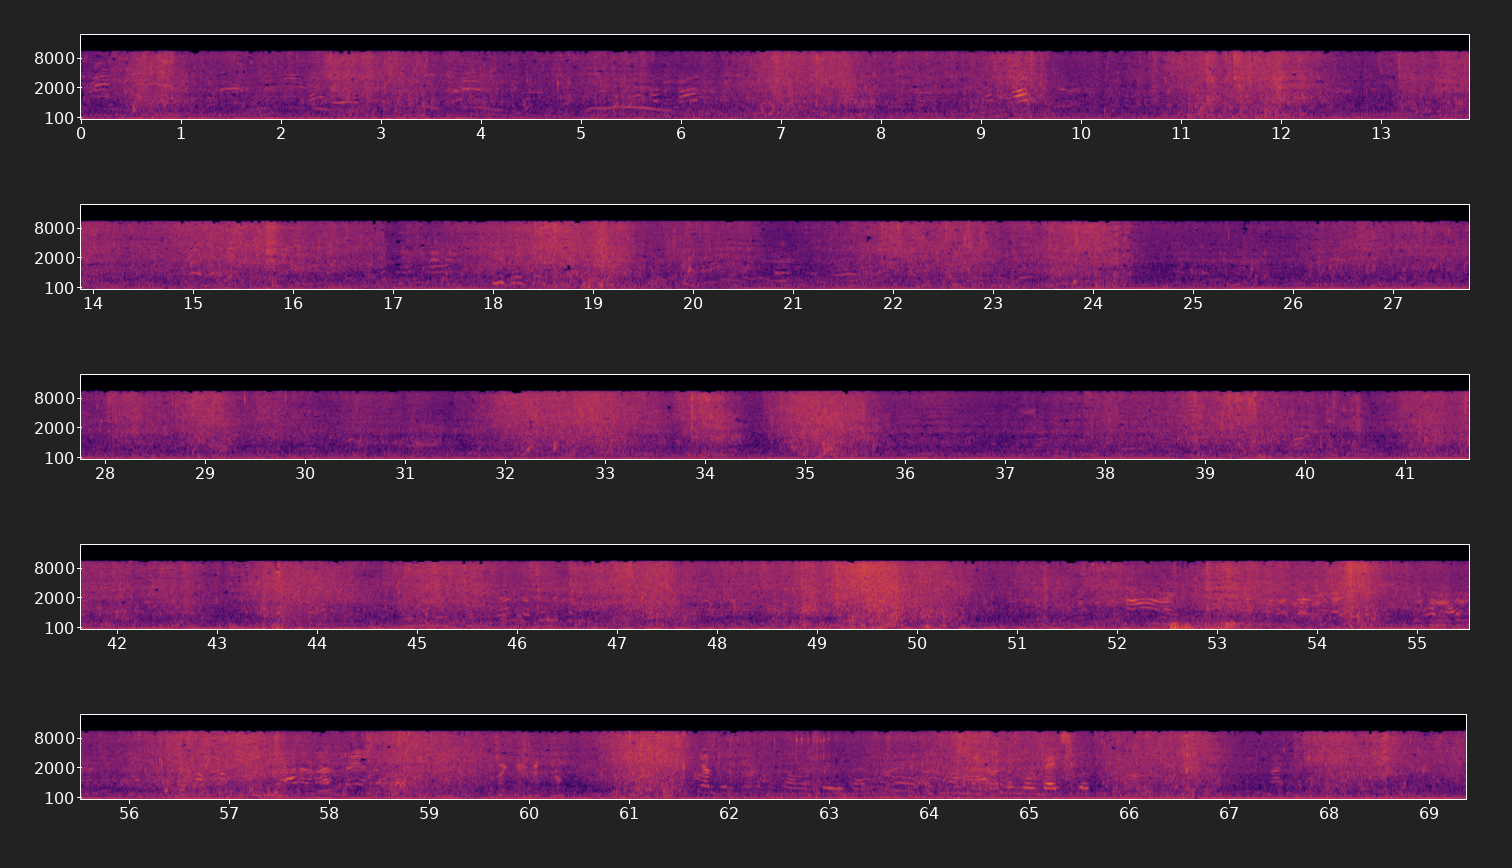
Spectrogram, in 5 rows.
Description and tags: Eastern shore at skagen branch 07-26 01
Recorded at the northern tip of Denmark, as far north as you can get. This recording is on the east coast, and is remarkable as it differs very much from the west coast waves from the same area. Sony HI-MD walkman MZ-NH1 minidisc recorder and two Shure WL183
barking, beach, dog, people, voices, water, wave, waves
